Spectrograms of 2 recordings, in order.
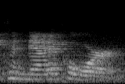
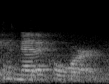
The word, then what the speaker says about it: kinetochore: sister chromatid called a kinetochore remember it's spelled chore but it's pronounced core this is what the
